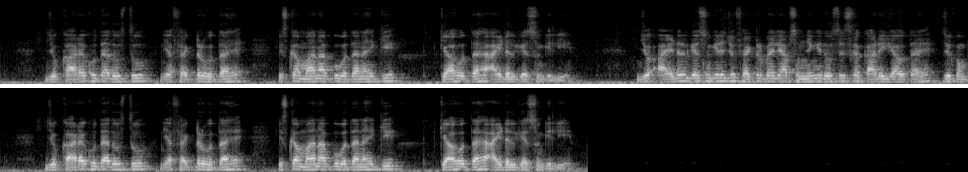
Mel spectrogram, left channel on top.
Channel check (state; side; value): drops out; right; at 5.9 s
